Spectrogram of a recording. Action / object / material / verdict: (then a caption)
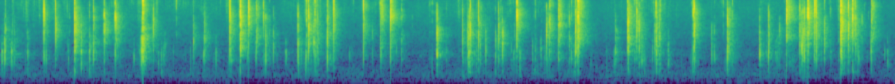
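scrape / plastic bag filled with flour / plastic / none. Long teal nails squeeze and scratch a medium clear plastic bag with a purple label, full of flour or grain. Rapid, bright crinkles and crackles fire one after another with almost no low end, each snapping off quickly.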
